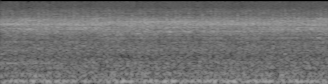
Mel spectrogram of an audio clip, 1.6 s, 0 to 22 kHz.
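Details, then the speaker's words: 1998 Dodge Ram 318 V8 after new fuel pump, new crank position sensor, one new pushrod and rocker check; steady, even idle with smooth drone, no knocks or misses, running like new. "New fuel pump, new crank position sensor, one new push rod, engine running like a brand new one."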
